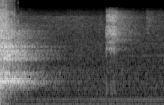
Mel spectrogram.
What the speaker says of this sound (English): if you hear growling and purring, that's my dog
